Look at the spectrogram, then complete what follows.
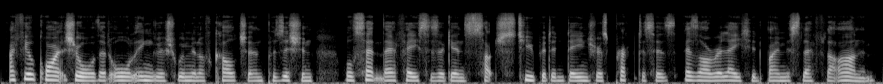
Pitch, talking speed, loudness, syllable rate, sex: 175 Hz, 195 wpm, -19 LUFS, 5.8 syllables/s, female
